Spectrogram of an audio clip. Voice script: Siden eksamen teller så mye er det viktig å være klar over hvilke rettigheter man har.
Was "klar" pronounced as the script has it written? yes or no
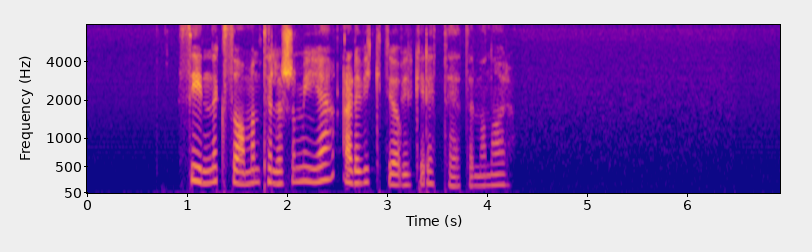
no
